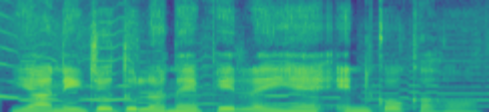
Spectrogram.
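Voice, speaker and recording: A woman's voice: mid-range voice, steady tone, normal speed, warm tone, faint music behind, close to an everyday voice. A woman voicing a simple-minded, stubborn sister in an audio story, cheeky and taunting. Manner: cheeky, sing-song taunting.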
